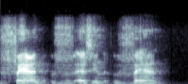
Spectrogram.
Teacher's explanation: the top teeth or the upper teeth pressed against the bottom lips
